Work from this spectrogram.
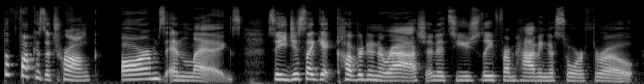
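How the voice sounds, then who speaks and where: A woman's voice: medium pitch, expressive, normal speed, pushed and bright, clear, resonant tone. A young woman hosting a podcast in casual comedic chat, slangy, sweary and hyperbolic. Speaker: podcast host.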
